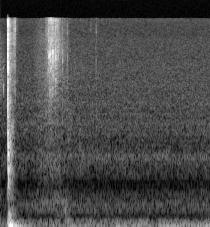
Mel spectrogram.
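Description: A couple of faint computer mouse clicks, one right at the start and a short one about half a second in, then near silence.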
